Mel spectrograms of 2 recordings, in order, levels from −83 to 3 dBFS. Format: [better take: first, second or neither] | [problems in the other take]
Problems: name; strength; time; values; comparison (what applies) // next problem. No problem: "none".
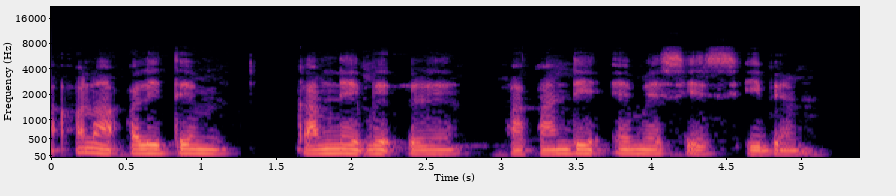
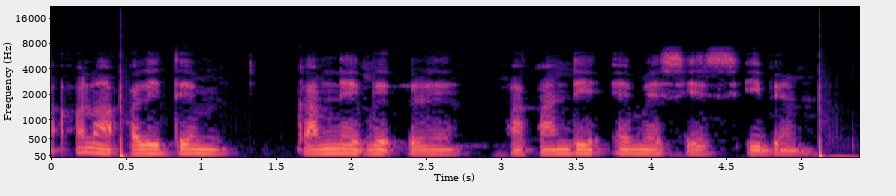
first | background sound (Fireworks); 12 dB below the speech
